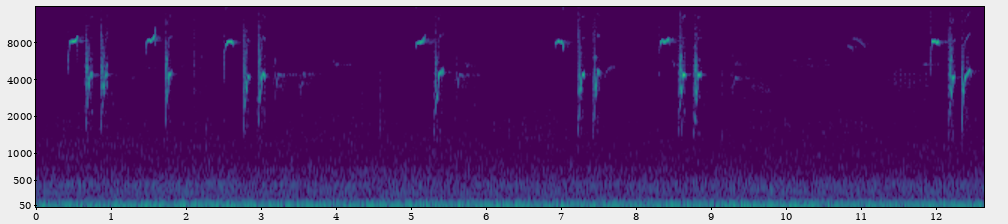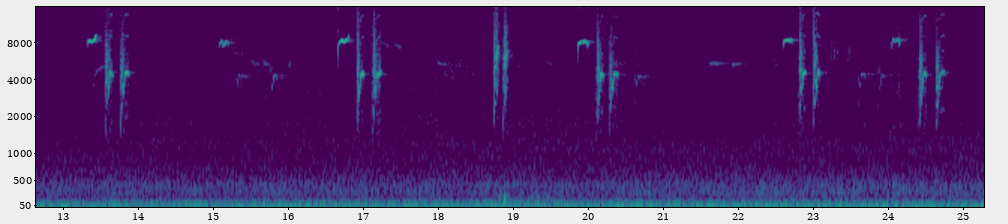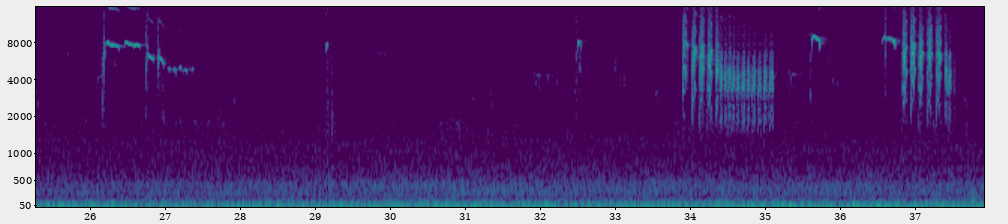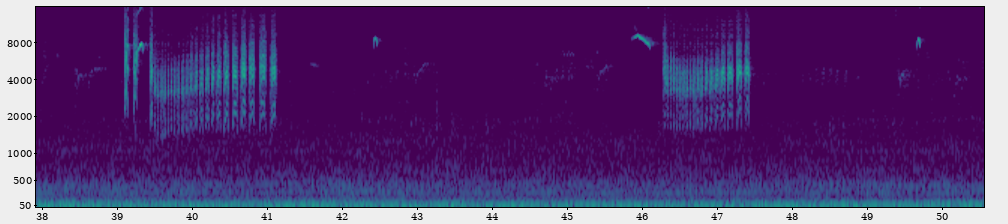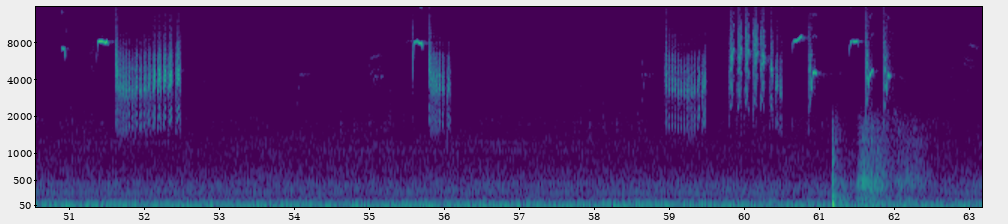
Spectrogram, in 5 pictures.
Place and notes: Luttons, UK - blue tit foraging ...
Blue tit foraging ...variety of calls in a variety of pitches ... bird calls from great tit ... blackbird ... wood pigeon ... lavalier mics in parabolic ... background noise ... including a bird scarer ...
